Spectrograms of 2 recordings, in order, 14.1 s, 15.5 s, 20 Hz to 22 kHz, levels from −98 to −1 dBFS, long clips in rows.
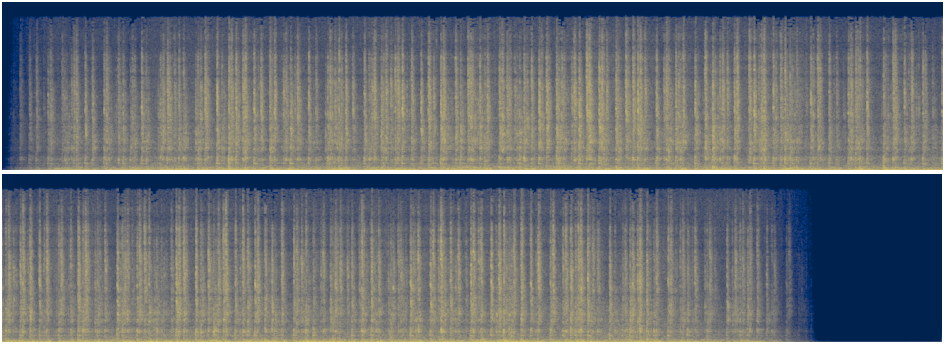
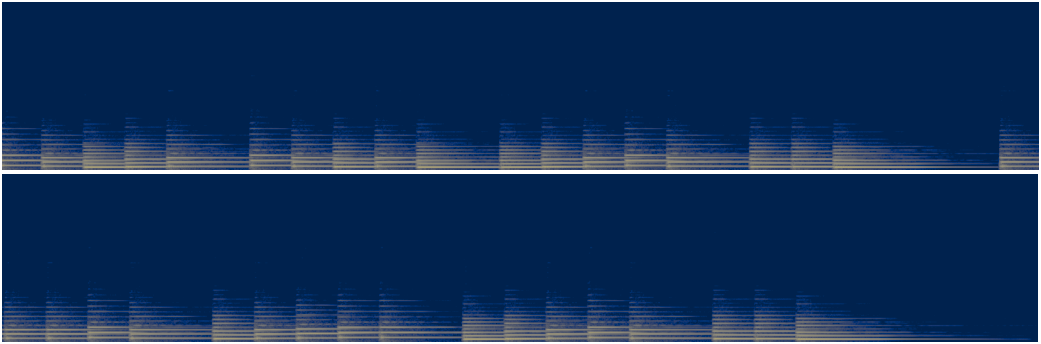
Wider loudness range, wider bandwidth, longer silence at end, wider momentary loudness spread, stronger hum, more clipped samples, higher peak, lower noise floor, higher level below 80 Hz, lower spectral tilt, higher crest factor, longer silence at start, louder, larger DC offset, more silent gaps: about the same, 2 LU vs 2 LU; first, over 20 kHz vs 6 kHz; first, 1.1 s vs 0.95 s; about the same, 6 LU vs 7 LU; neither; neither; first, -4 dBFS vs -26 dBFS; first, under -90 dBFS vs -82 dBFS; first, -24 dBFS vs -76 dBFS; second, -3 dB/octave vs -4.5 dB/octave; about the same, 16 dB vs 14 dB; first, 0.15 s vs 0 s; first, -20 LUFS vs -38 LUFS; neither; neither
